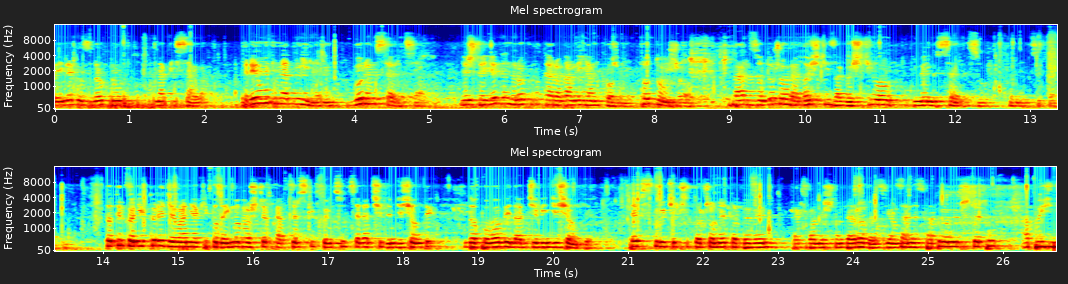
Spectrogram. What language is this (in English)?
Polish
